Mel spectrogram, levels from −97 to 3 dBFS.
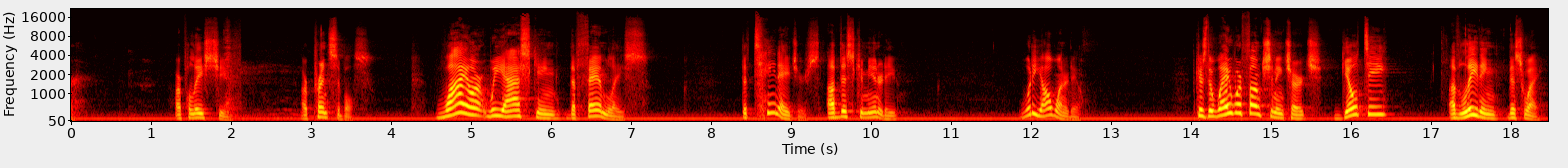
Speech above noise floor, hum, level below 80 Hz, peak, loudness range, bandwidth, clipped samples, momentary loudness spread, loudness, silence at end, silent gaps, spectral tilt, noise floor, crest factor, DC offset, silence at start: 29 dB; 60 Hz at -55 dBFS; -72 dBFS; -10 dBFS; 9 LU; 16.5 kHz; under 0.1%; 19 LU; -29 LUFS; 0.1 s; none; -5.5 dB/octave; -57 dBFS; 22 dB; under 0.1%; 0 s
